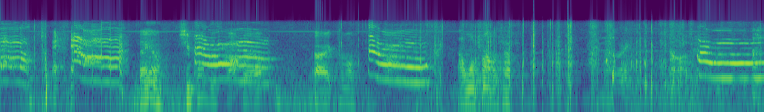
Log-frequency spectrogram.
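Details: Domestic cat meowing during a bath indoors in a small room: several drawn-out, harmonic meows that rise then fall, in bursts of about a second, with a person talking over and between them.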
